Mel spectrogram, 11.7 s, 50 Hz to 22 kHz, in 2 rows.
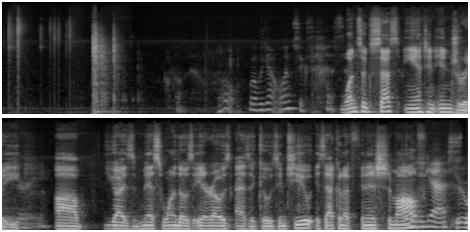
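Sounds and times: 
dice being rolled for a tabletop game turn: 0:00.1 - 0:01.7
speech: 0:03.1 - 0:11.6.

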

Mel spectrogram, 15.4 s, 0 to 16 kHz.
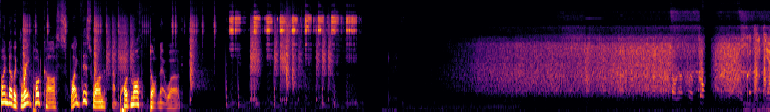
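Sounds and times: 
speech: 0:00.0 - 0:03.8
crackling radio static: 0:08.6 - 0:15.4.

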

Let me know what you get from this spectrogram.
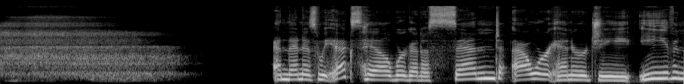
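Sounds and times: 
deep inhale through the nose during a guided breathing exercise: 0:00.0 - 0:02.1
speech: 0:02.8 - 0:06.8.

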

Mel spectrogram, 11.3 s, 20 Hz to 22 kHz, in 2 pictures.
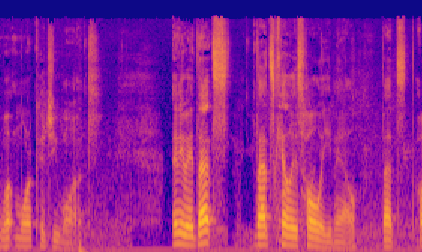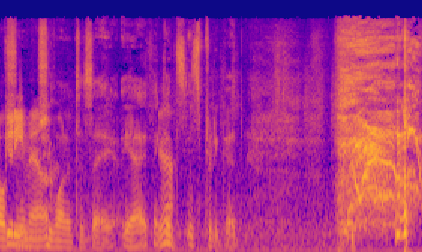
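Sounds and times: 
speech: 0:00.0 - 0:01.4, 0:02.3 - 0:09.2, 0:10.9 - 0:11.2
harsh raspy wheezing cough: 0:10.2 - 0:11.2.

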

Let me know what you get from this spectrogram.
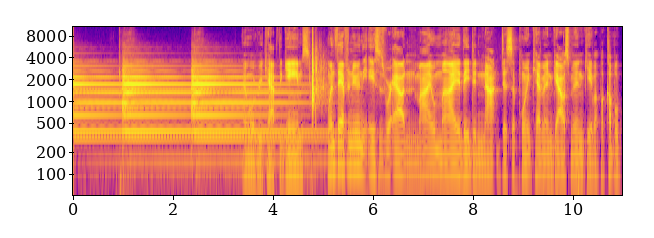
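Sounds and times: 
large bell ringing with sustained metallic hum: 0:00.0 - 0:07.1
speech: 0:03.8 - 0:10.9.

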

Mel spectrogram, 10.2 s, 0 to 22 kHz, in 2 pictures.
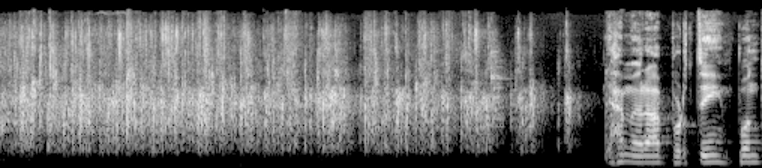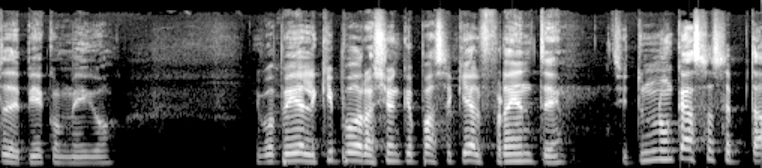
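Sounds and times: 
audience applauding: 0:00.0 - 0:04.0
speech: 0:04.1 - 0:05.9, 0:06.8 - 0:10.1.

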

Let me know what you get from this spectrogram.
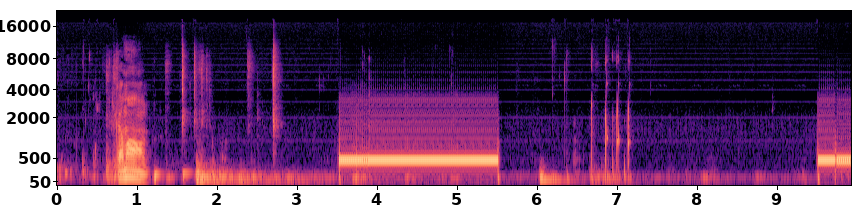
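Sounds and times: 
speech: 0:00.7 - 0:01.2
ringback tone of an outgoing telephone call: 0:03.5 - 0:05.6, 0:09.5 - 0:09.9.

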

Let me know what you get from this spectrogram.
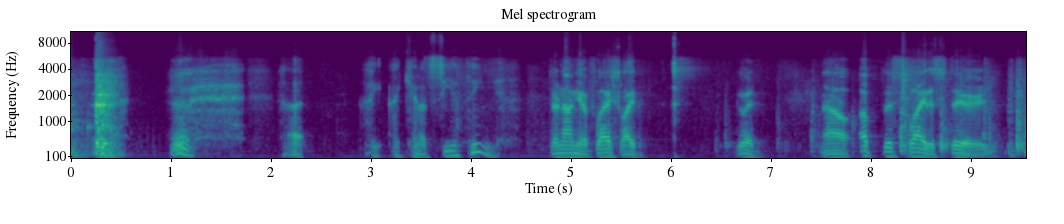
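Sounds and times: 
heavy door banging shut: 0:00.2 - 0:00.6
speech: 0:02.2 - 0:02.4, 0:03.0 - 0:05.8, 0:06.6 - 0:09.4
soft knocks and shuffles: 0:06.4 - 0:09.5.

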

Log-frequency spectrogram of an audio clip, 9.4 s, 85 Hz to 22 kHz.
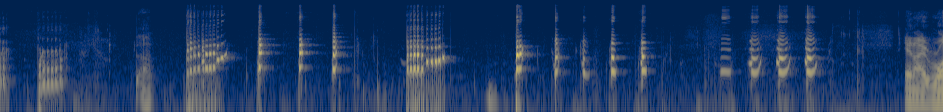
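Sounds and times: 
turkey yelps and clucks on a mouth diaphragm call: 0:01.9 - 0:08.3.

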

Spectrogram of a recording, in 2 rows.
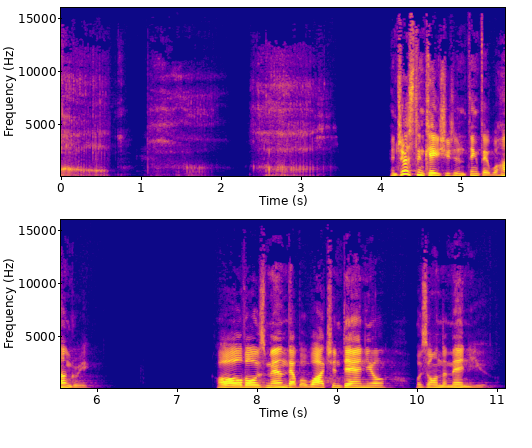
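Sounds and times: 
lion deep rumbling purr-growl: 0:00.0 - 0:00.8, 0:01.5 - 0:03.5
speech: 0:04.1 - 0:06.0, 0:07.5 - 0:11.0.

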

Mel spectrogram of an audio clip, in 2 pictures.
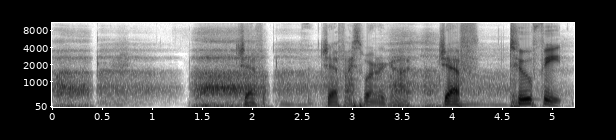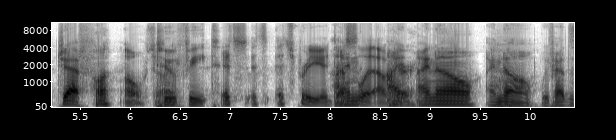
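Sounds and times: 
heavy breathing against the ear: 0:00.0 - 0:05.3
speech: 0:01.9 - 0:10.4.

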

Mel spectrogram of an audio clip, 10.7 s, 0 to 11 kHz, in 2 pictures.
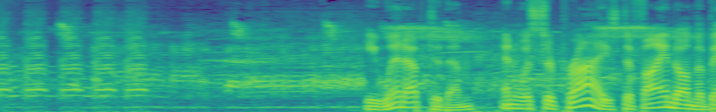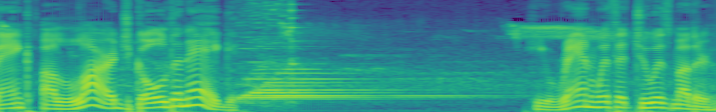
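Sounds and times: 
goose and gander honking loudly: 0:00.0 - 0:02.8
speech: 0:02.8 - 0:07.3, 0:09.4 - 0:10.7.

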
